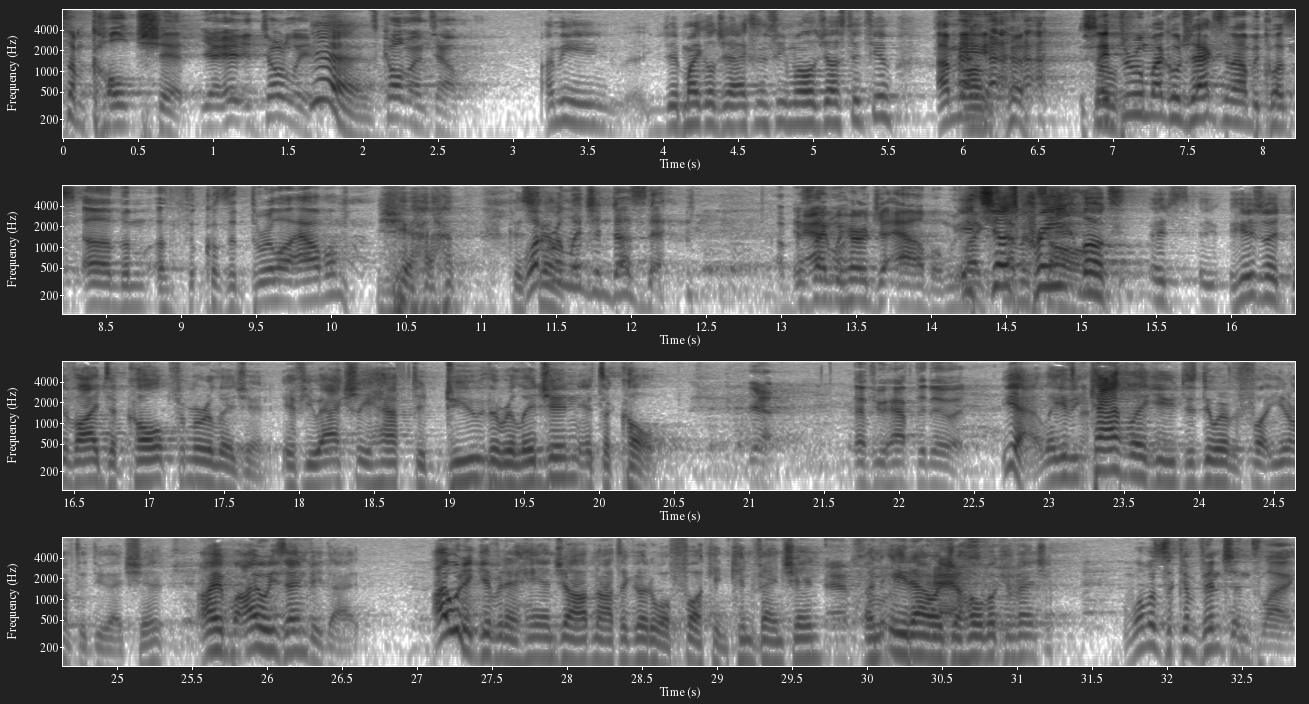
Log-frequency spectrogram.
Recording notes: live at Small's Bar in Detroit!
